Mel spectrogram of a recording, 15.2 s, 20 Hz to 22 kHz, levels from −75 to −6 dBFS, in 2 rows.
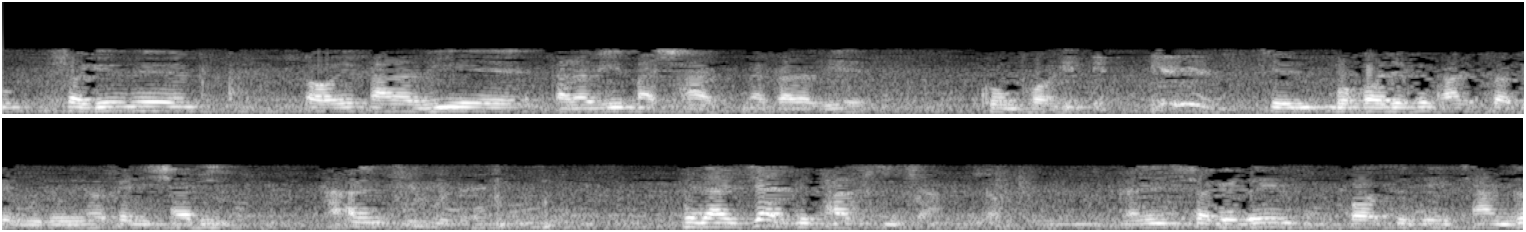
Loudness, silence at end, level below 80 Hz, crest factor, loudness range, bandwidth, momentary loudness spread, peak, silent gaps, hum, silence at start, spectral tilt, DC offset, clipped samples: -14 LUFS; 0 s; -46 dBFS; 14 dB; 4 LU; 4 kHz; 13 LU; 0 dBFS; none; none; 0 s; -11 dB/octave; under 0.1%; under 0.1%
